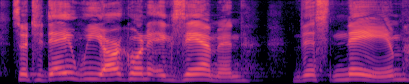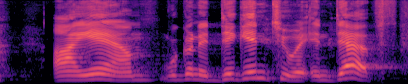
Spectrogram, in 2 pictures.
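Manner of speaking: usual speaking voice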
